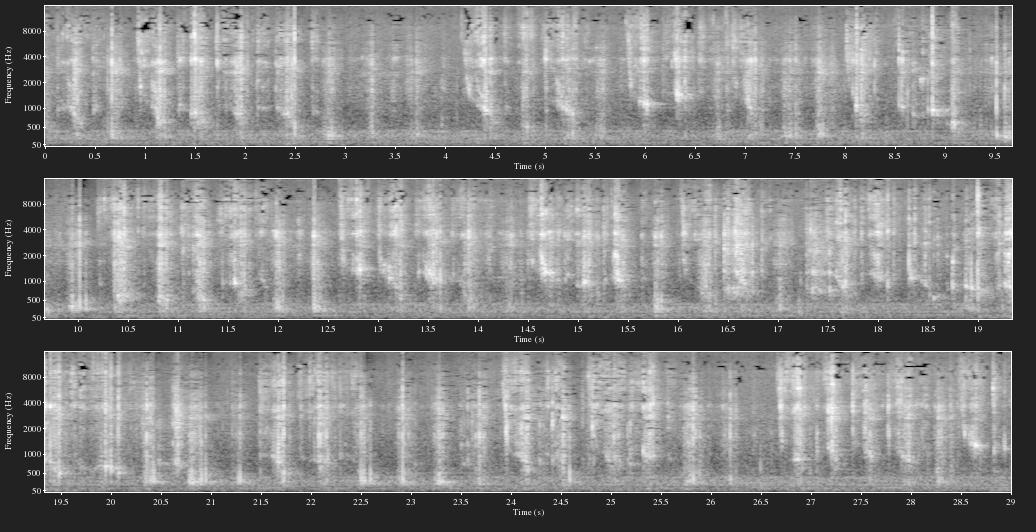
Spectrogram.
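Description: Hard ice cubes being bitten and chewed, a steady run of sharp cracks and crunches, several a second.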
